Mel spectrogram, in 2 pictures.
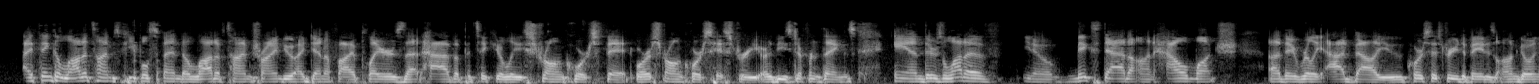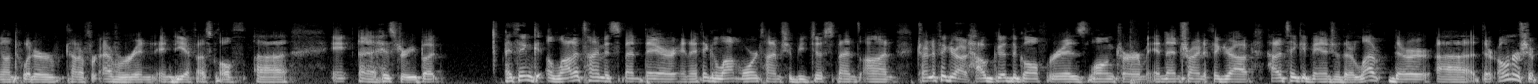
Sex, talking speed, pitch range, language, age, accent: male, 230 wpm, 125-145 Hz, English, 30-49, American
